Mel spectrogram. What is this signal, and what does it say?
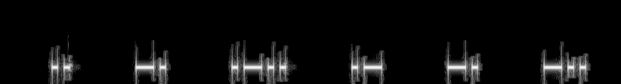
Morse code, heard as a keyed tone, about 20 wpm, 800 Hz. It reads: I N L A N D
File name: cwmp3 / W1 SOUND WORDS 20 wpm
